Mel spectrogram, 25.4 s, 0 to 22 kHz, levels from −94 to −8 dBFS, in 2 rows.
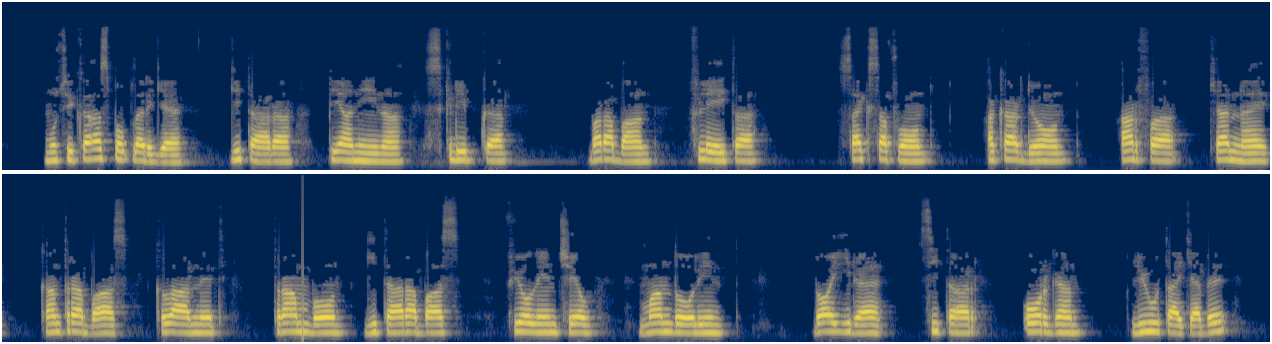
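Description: At 15.69 s the speech breaks for about 11 ms, a gap between stream segments. The time stamps of two adjacent segments, which fits segments about 6 s long, leave a small hole, and the player fills it with digital silence, so nothing is lost but a brief hard-edged dropout is heard as a tiny click or stutter. On a waveform it shows as a flat line with abrupt edges; a spectrogram shows a thin vertical blank band across all frequencies.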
